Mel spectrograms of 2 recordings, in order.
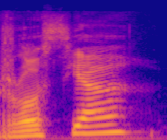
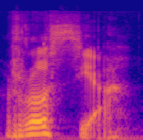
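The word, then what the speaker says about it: Россия: separate dialect of French we should be calling Russia Rosia it's an S not a sh Rosia that's how they say it right and you've got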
